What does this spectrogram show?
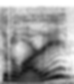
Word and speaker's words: Scoary: too yes scoary sco thankfully thankfully it's pronounced scari scari because otherwise I would be Mary scoary and actually funny enough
